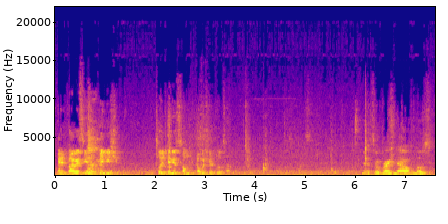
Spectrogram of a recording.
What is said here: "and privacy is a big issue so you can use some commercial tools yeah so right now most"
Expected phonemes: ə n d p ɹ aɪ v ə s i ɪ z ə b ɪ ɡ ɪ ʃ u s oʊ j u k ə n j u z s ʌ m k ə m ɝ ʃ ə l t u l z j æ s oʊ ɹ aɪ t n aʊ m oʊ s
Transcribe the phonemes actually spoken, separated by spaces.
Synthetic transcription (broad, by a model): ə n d p ɹ aɪ v ə s i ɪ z ə b ɪ ɡ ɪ ʃ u s oʊ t k ə n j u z s ʌ m k ə m ɝ ʃ ə l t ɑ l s j æ s oʊ ɹ aɪ t n aʊ m oʊ s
